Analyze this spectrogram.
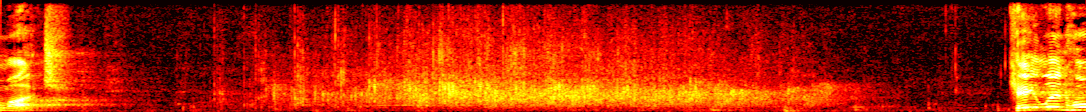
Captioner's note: applause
